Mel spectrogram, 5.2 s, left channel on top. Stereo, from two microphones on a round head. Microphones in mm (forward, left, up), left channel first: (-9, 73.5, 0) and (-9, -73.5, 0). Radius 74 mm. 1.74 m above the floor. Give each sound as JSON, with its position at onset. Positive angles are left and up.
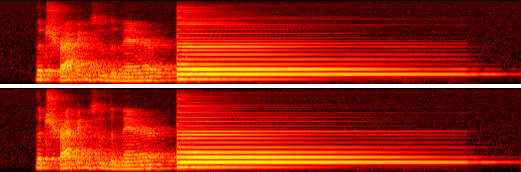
{"t": 0.4, "sound": "a man speaking", "side_deg": -25, "distance_m": 0.7}
{"t": 1.8, "sound": "a guitar", "side_deg": 5, "distance_m": 0.7}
